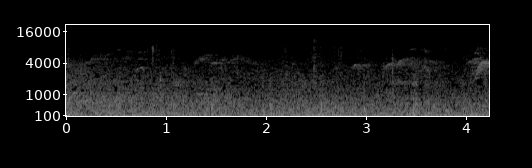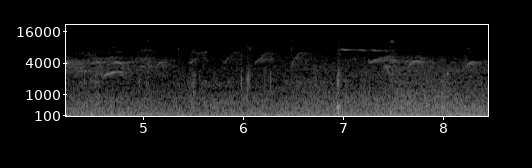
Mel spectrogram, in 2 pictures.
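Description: Faint outdoor ambience: small birds chirping in short, repeated calls over a low, steady background hum.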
